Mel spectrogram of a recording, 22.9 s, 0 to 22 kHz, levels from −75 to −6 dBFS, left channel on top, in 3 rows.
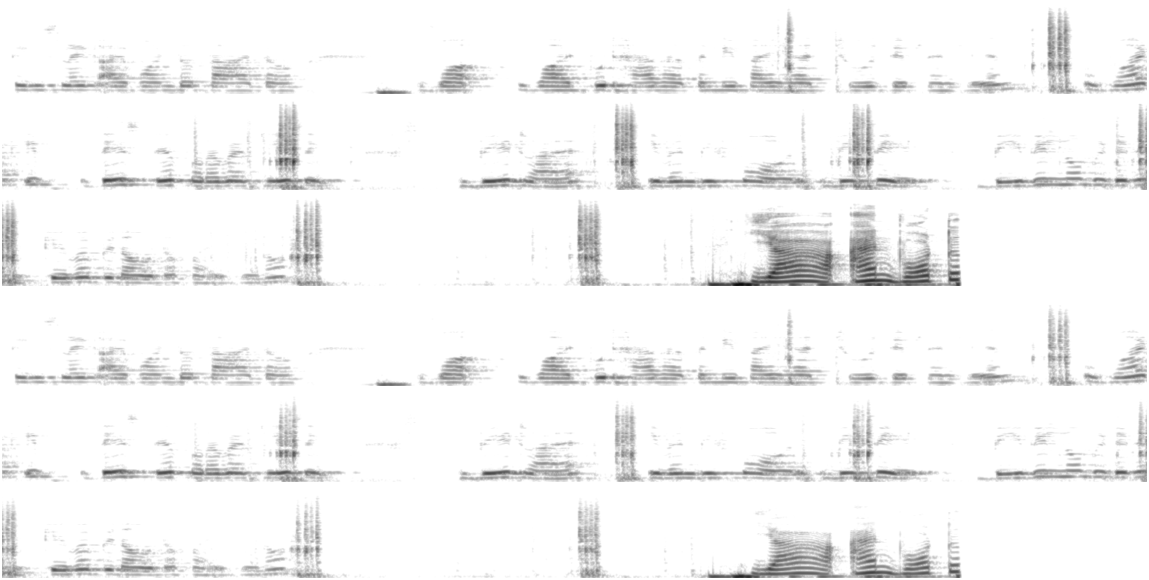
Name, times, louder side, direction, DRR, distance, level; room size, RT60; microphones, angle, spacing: voice 1, 0.1-6.8 7.2-9.9 10.2-10.4 10.7-11.7 11.9-13.9 14.1-17.3, equal, 5° left, 3.8 m, -41 dB
sound 1, 5.0-5.6 6.9-7.2 8.9-10.0 11.6-11.9 13.0-13.6 13.9-14.0 14.5-14.7 15.0-15.7 16.6-17.6 18.3-18.5 18.8-19.3 19.7-19.9, left 7 dB, 40° left, 1.6 m, -38 dB
voice 2, 20.1-21.7, left 7 dB, 75° left, 0.3 m, -23 dB
head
